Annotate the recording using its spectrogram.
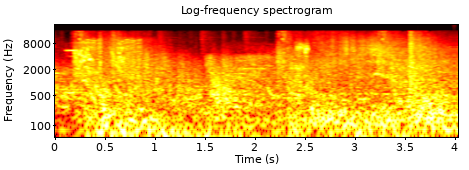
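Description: Animated battle sound effects: a series of heavy explosion booms and blasts over background music.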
